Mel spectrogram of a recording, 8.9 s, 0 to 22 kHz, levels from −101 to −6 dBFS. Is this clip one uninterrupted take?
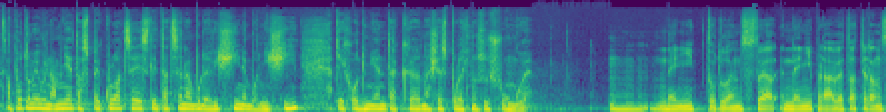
no; 2 cuts; at 3.3 s, 7.8 s

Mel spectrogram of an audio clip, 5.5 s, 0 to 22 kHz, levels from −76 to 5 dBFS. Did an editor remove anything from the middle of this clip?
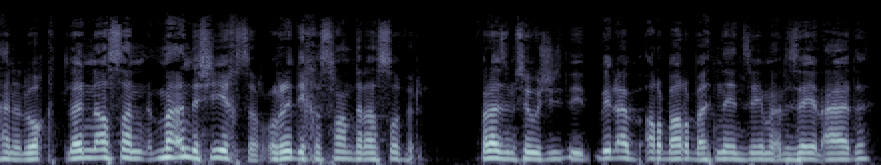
yes; 1 cut; at 3.7 s

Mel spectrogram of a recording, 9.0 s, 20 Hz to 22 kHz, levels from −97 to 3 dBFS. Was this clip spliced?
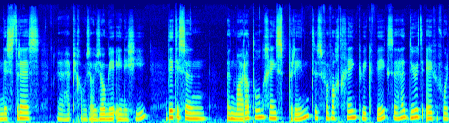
yes; 1 cut; at 1.0 s

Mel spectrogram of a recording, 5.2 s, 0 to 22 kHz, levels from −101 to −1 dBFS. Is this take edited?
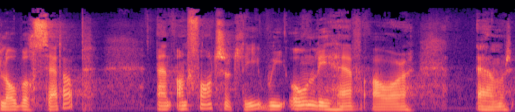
no; 0 cuts

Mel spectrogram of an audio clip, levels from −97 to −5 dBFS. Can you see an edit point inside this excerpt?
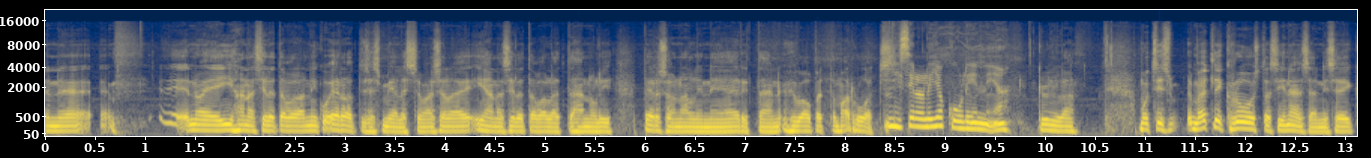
no; 0 cuts

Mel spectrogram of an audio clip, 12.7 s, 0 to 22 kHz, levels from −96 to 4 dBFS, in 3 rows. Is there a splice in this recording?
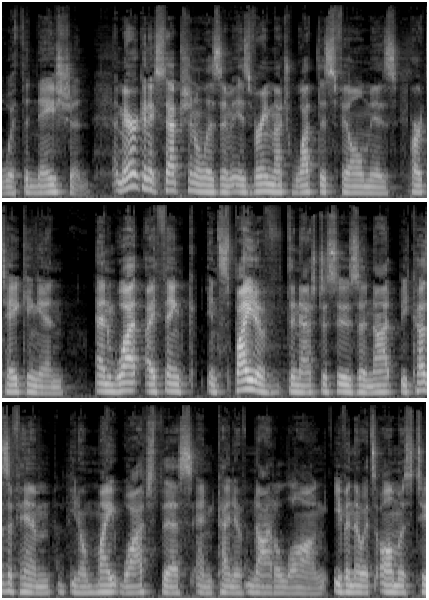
yes; 3 cuts; at 1.1 s, 9.1 s, 10.9 s

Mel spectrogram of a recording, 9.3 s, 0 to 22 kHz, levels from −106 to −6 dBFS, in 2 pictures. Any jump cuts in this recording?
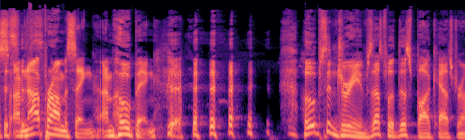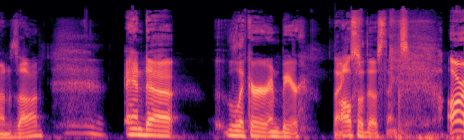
yes; 1 cut; at 8.0 s

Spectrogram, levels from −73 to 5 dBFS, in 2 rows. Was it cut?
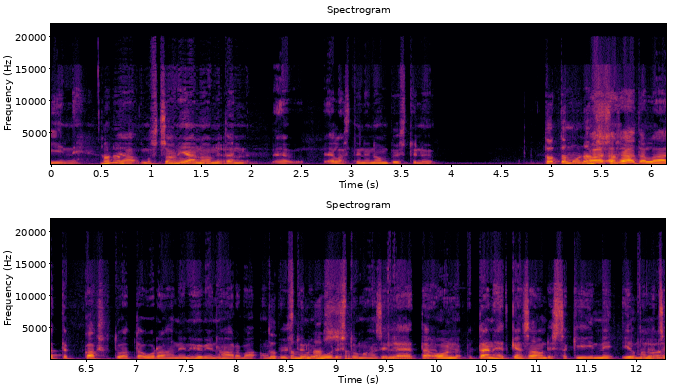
no; 0 cuts

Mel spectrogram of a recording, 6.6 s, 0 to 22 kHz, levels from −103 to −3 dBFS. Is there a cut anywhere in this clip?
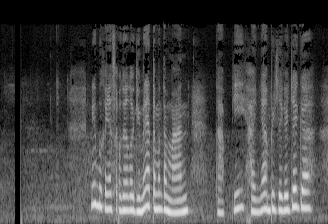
yes; 1 cut; at 1.7 s

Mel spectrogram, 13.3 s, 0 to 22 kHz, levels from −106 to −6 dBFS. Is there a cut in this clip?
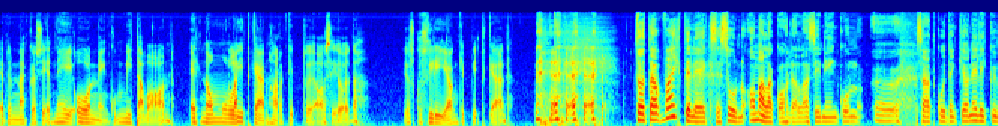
yes; 1 cut; at 12.2 s

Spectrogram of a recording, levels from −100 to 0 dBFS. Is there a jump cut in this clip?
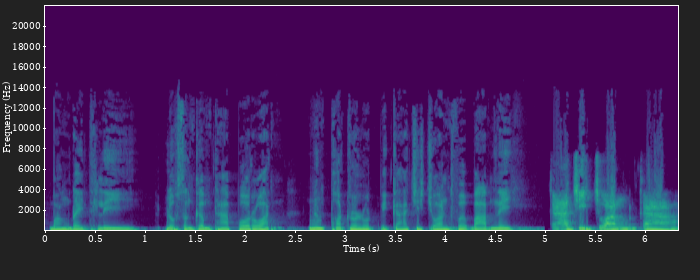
yes; 1 cut; at 5.0 s

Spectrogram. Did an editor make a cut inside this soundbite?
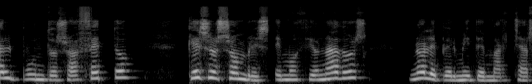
no; 0 cuts

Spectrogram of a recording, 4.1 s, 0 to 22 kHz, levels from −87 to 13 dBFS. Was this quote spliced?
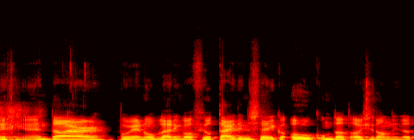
yes; 1 cut; at 1.2 s

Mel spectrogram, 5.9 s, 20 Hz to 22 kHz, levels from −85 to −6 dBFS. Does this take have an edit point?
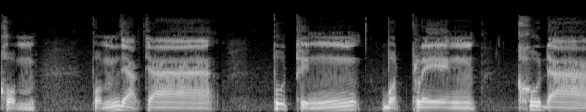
no; 0 cuts

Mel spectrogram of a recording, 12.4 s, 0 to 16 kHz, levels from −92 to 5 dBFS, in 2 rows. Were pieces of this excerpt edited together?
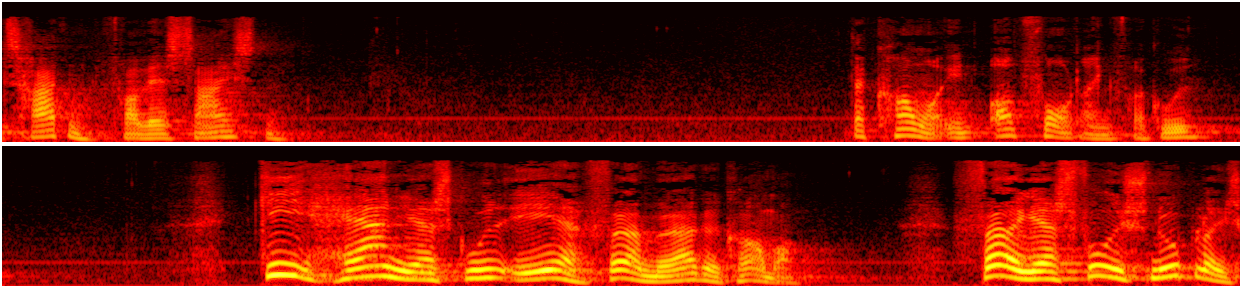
no; 0 cuts

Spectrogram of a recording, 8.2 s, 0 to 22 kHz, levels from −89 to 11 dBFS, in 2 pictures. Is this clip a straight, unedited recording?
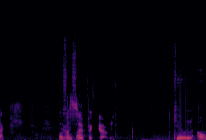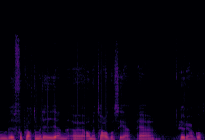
yes; 0 cuts

